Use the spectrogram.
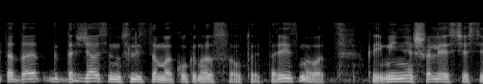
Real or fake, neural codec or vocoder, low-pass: real; none; 7.2 kHz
